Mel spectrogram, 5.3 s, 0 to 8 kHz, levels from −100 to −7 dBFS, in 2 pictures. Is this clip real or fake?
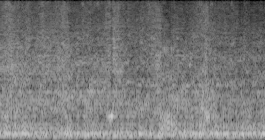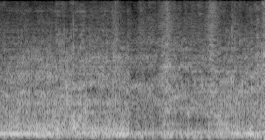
fake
